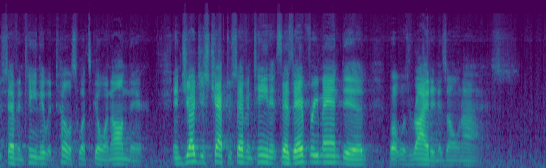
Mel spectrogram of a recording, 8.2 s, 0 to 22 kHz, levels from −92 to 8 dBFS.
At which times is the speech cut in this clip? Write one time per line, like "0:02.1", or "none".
none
